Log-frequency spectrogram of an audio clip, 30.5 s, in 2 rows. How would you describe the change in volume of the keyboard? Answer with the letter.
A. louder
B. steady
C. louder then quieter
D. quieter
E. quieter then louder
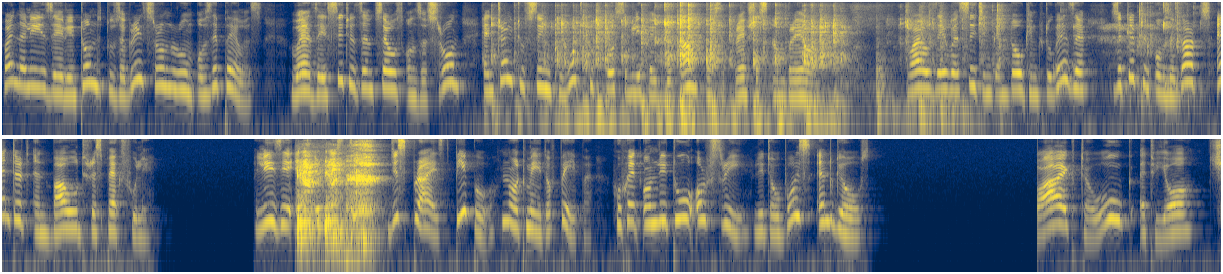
C.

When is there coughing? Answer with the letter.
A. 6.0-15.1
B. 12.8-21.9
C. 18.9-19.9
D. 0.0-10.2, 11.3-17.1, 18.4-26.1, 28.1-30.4
C.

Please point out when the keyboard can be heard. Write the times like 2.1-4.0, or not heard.
6.0-15.1.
